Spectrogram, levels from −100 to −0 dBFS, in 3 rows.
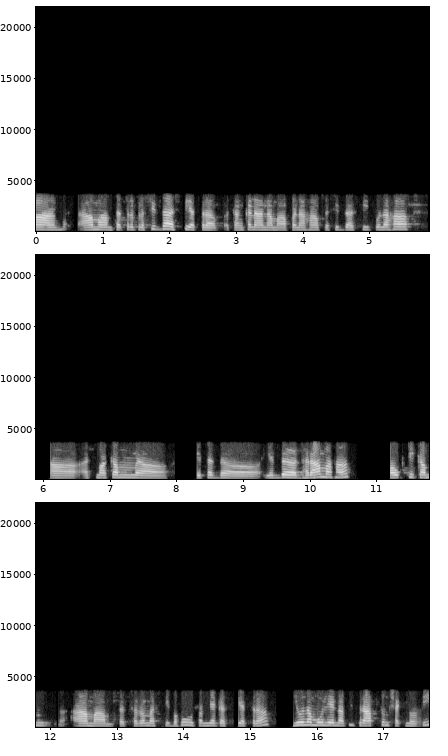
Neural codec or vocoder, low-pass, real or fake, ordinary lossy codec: none; 3.6 kHz; real; none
